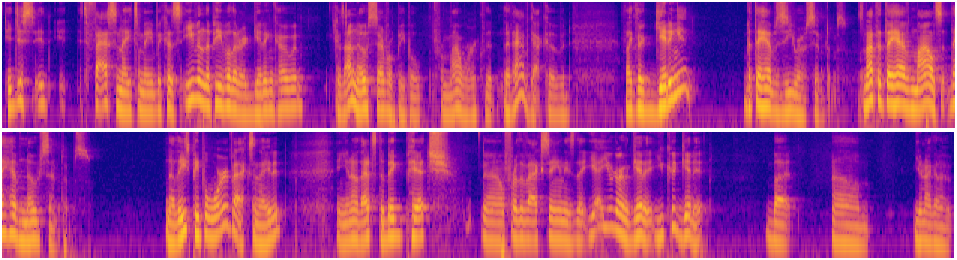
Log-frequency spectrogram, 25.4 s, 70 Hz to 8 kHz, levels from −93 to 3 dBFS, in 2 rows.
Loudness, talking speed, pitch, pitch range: -19 LUFS, 190 wpm, 145 Hz, 125-165 Hz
